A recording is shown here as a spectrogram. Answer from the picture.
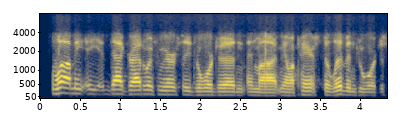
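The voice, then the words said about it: Southern American drawl. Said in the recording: “if you can't tell by his drawl ... you were from Georgia, from the South, from SEC country”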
